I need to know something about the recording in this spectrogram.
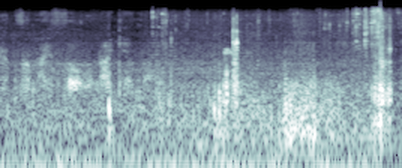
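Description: Microphone handling noise: irregular rustles and scrapes with a few sharp clicks, under faint indistinct voices.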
